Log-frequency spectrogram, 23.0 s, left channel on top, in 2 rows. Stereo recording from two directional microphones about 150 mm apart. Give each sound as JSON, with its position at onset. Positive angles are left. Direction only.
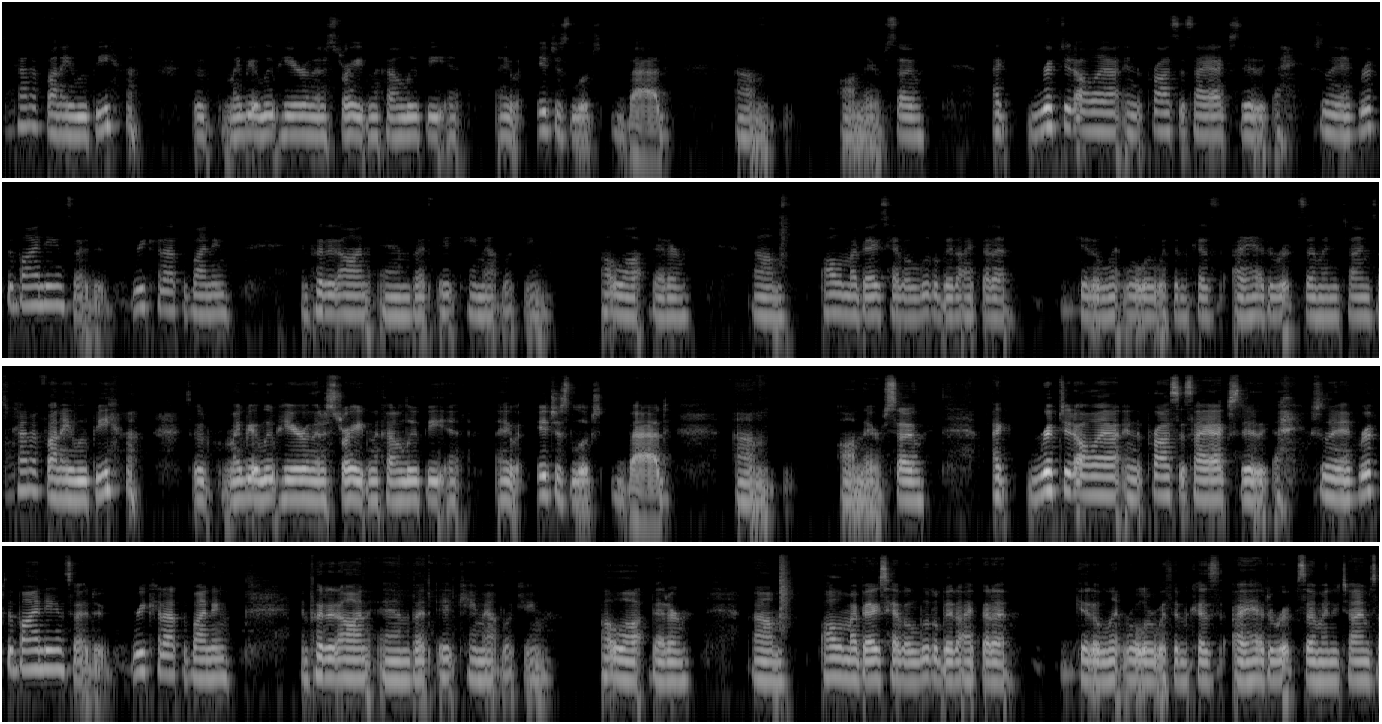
{"t": 0.0, "sound": "speech", "side_deg": -5}
{"t": 20.6, "sound": "speech", "side_deg": -30}
{"t": 20.9, "sound": "speech", "side_deg": -20}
